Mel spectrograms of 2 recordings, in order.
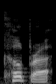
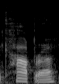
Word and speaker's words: Copra: Uh, Death of Copra. I've been saying Copra, but literally at the beginning of this book, it tells you it's Copra. It rhymes with Cobra.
